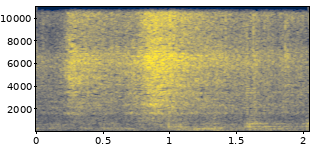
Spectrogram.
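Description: Creamy gorgonzola sauce simmering in a pan on a gas stove as a spoon stirs it: a faint, steady hiss.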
